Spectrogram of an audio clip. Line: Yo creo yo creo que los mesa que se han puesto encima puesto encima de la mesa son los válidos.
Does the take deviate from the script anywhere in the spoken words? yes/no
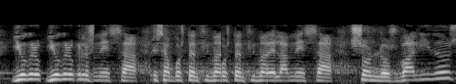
no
